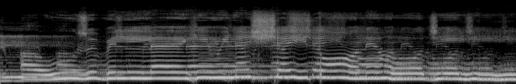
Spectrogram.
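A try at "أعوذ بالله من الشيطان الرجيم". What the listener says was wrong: زال کی ادائیگی میرے بچے، زال یہ کلیئر کرنا ہے. اعوذ.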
